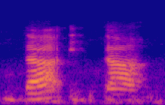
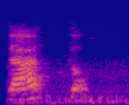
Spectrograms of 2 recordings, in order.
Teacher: Tenemos los dentales, da y ta. Por ejemplo, la palabra dato aparece en las dos.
